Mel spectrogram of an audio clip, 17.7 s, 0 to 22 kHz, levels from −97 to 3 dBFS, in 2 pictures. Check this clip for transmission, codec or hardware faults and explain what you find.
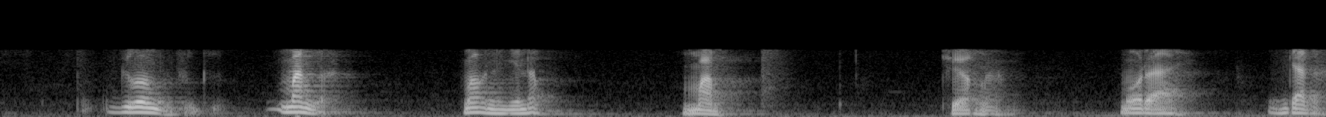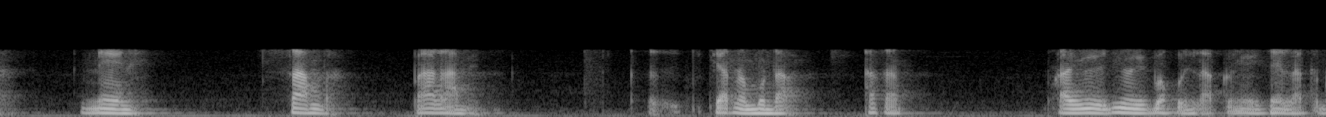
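Two faults are present: a narrowband Bluetooth codec across the whole clip, and one stretch of speech played too slowly.

Bluetooth CVSD headset codec, throughout: CVSD sends one bit per sample saying step up or step down, with an adapting step size, which fits a 64 kbit/s link. Nothing above 3.8 kHz survives, so the speech sounds muffled. Sharp loud sounds overrun the step and distort, s sounds come out scratchy, and a granular hiss sits underneath.

Section at the wrong speed, 3.56 to 6.57 s: this stretch plays at 0.806 times its proper speed, so pitch and tempo fall together by about four semitones. The voice turns deeper and draggier, then snaps back at 6.57 s. The likely cause is that this segment was resampled or played against the wrong clock.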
